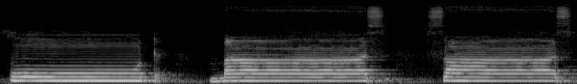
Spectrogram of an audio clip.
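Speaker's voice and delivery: اونٹ, بانس, سانس with the nasal vowel held very long on one note; nasal nun ghunna. Shown as a demonstration. Teacher shows pupils nun ghunna, long nasal hum in اونٹ، بانس، سانس. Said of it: "ہمارے ناک میں کس طرح سے جا رہی ہے".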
